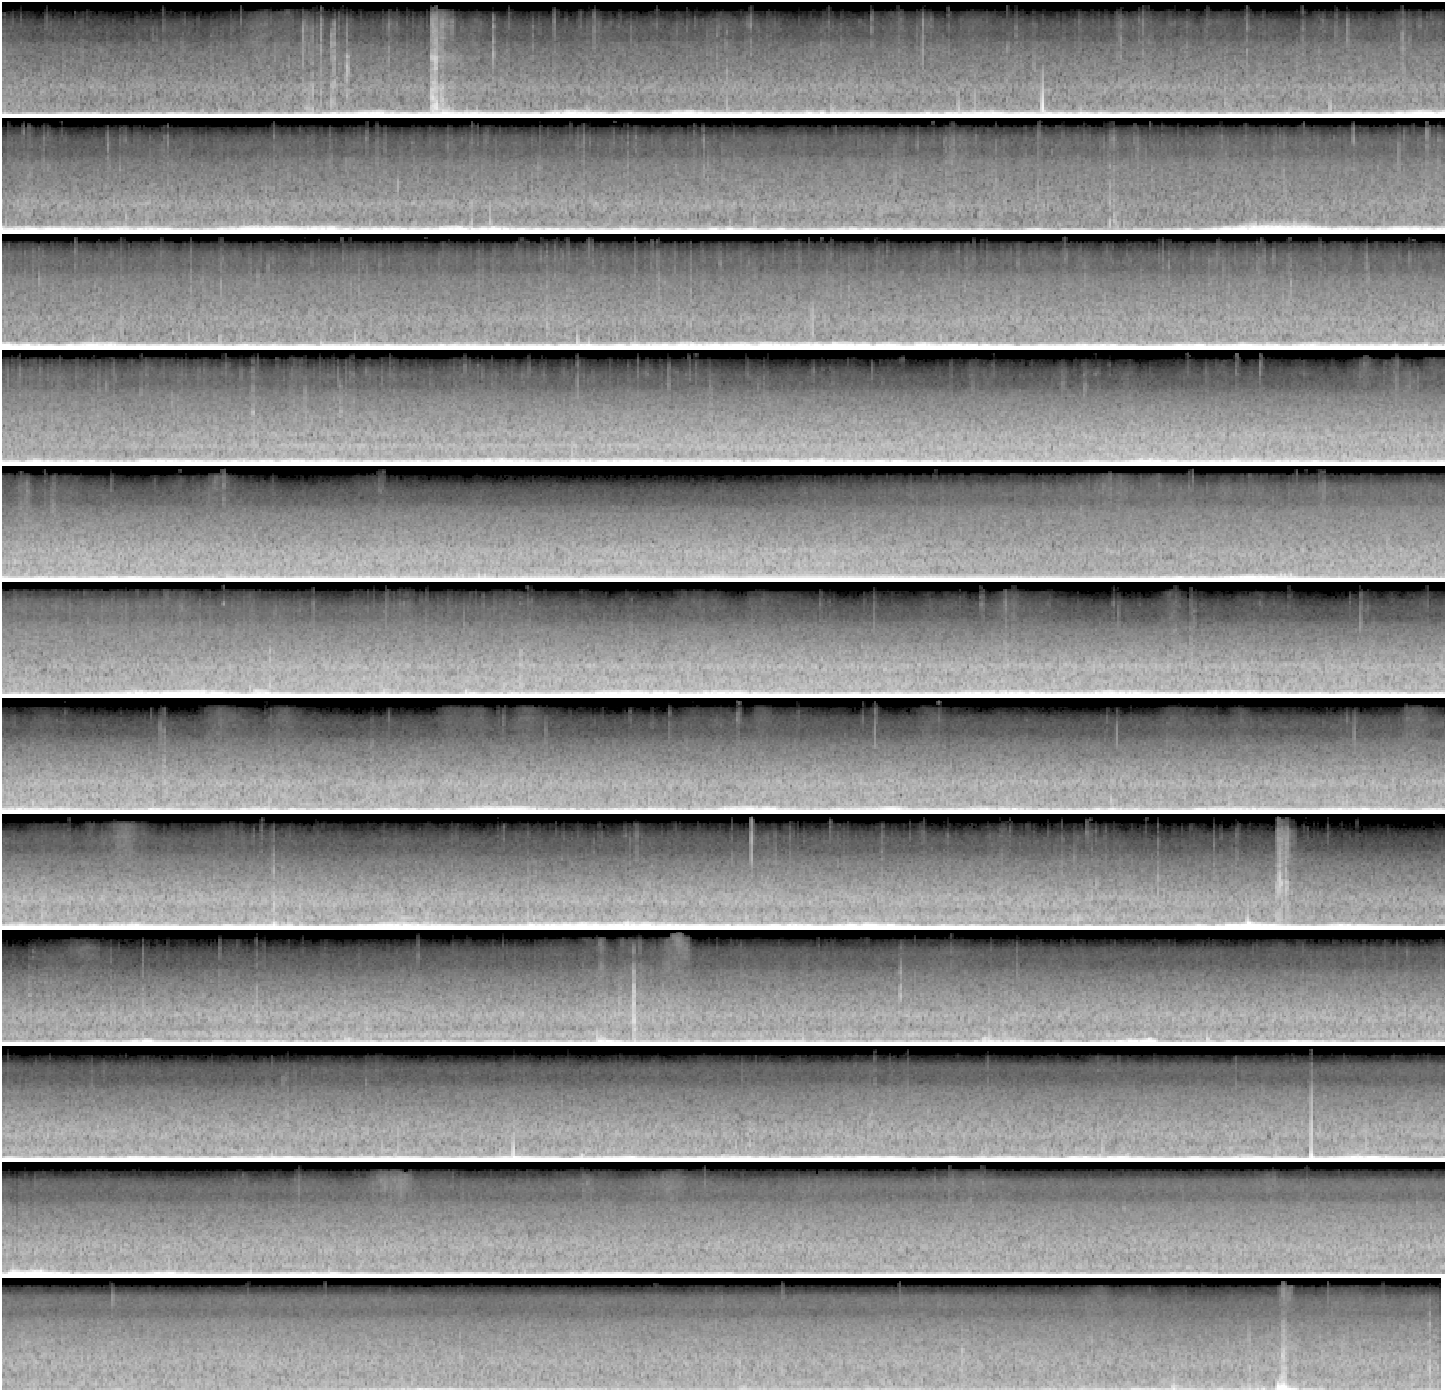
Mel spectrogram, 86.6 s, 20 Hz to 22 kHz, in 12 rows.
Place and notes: Stepney Rd, Newcastle upon Tyne, UK - under railway bridge Stepney Rd
Walking Festival of Sound
13 October 2019
walk under railway bridge in ouseburn, distant sound of metro and raindrops.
